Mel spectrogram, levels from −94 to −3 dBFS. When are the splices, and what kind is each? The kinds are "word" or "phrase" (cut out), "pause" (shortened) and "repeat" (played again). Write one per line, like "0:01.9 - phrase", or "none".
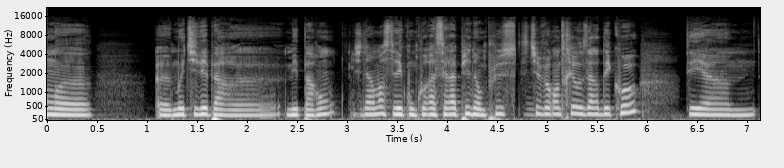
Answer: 0:03.0 - pause
0:04.7 - word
